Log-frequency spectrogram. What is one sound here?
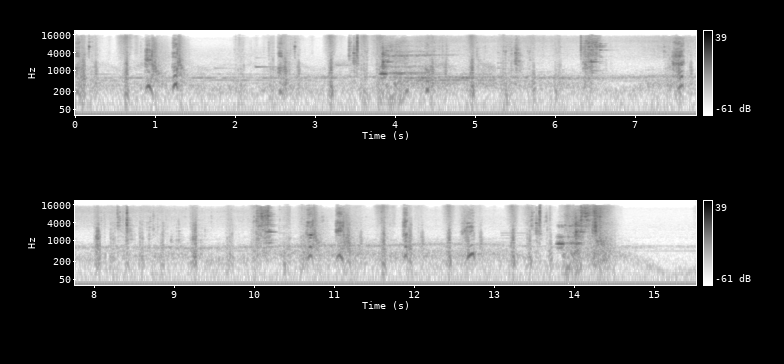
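Wind howls steadily in a sandstorm.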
